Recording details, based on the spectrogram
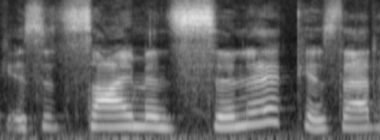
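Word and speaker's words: Simon Sinek: So, I'm guessing you really like is it Simon Synynic? Is that how you pronounce his name?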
